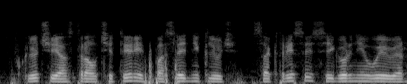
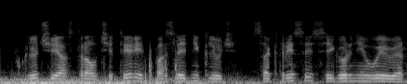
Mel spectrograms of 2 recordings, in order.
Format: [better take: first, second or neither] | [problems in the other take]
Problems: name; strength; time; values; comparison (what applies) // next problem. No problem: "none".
first | background sound (Boom); 1 dB below the speech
